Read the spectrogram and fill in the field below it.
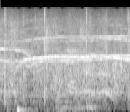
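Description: Brief burst of audience applause, a dense crackling wash of clapping at steady volume, with a thin high whistling tone running underneath throughout.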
